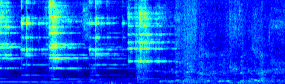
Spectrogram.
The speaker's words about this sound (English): I think I have to start banning the bells from this church. There are too many bells.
